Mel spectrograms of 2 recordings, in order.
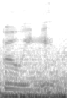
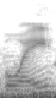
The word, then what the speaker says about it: buoy: Yeah, I've only ever pronounced it buoy. And for a long time, Grimoire's the only person who said that word, and he pronounced it boy. And I was like, oh, is that how everybody's gonna pronounce it in this game? That's crazy, because I've never heard someone pronounce it like boy before.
